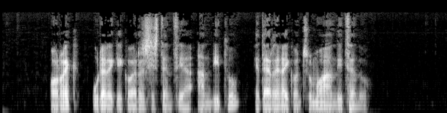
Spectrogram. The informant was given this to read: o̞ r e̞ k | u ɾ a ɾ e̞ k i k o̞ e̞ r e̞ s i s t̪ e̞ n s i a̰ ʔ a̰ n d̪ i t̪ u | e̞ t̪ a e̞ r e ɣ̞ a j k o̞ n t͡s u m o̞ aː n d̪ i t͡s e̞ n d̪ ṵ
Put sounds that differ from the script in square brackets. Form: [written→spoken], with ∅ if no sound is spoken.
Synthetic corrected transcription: o̞ r e̞ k | u ɾ a ɾ e̞ k i k o̞ e̞ r e̞ s i s t̪ e̞ n [s→t͡s] i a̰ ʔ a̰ n d̪ i t̪ u | e̞ t̪ a e̞ r e ɣ̞ a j k o̞ n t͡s u m o̞ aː n d̪ i t͡s e̞ n d̪ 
